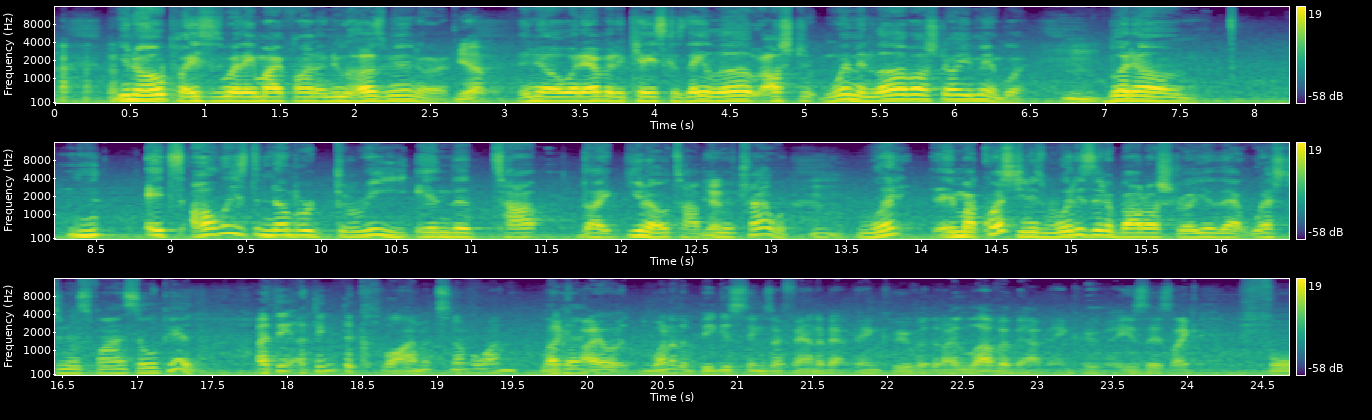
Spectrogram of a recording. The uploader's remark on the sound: Is shot on location at Lamplighter Bar in Gastown, Downtown Vancouver.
